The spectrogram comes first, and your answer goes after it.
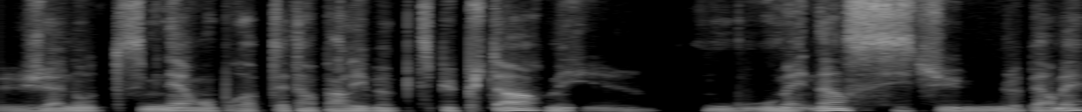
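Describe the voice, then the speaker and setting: The recording of a man with a Quebec accent is dry and close, with no echo. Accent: Québécois French. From Quebec, town near US border. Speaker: business consultant and corporate trainer. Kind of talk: interview. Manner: halting, many hesitations.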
